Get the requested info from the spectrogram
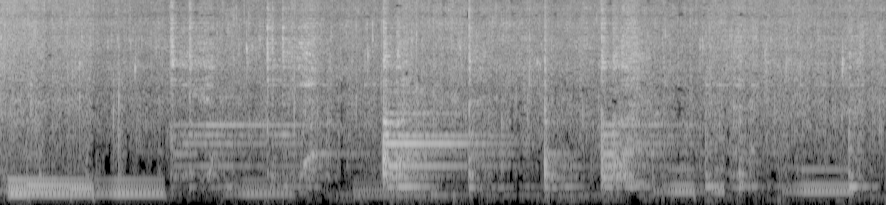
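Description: Chopped onion and garlic sizzling in hot oil in a large wok, with a metal spatula stirring and scraping across the pan again and again.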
